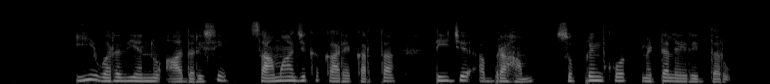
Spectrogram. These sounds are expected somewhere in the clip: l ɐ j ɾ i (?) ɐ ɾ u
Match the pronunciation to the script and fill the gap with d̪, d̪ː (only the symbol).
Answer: d̪ː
